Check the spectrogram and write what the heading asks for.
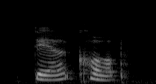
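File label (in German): "Korb", German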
